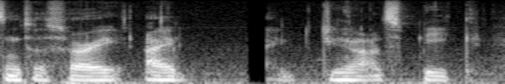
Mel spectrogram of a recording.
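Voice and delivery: ordinary talk, nothing marked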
